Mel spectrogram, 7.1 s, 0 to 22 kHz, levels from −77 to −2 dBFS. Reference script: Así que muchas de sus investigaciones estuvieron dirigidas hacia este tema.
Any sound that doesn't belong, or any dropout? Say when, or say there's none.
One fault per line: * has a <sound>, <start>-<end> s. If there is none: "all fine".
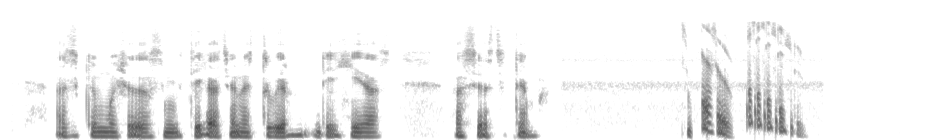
* has a chirp, 5.1-6.1 s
